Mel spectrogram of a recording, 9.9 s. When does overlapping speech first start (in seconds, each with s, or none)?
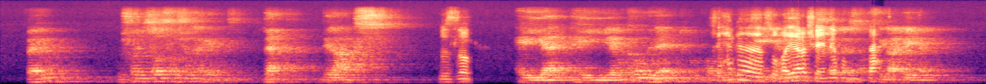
7.1 s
